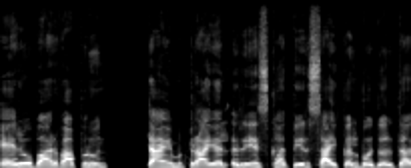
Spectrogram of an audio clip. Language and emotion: Goan Konkani, neutral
